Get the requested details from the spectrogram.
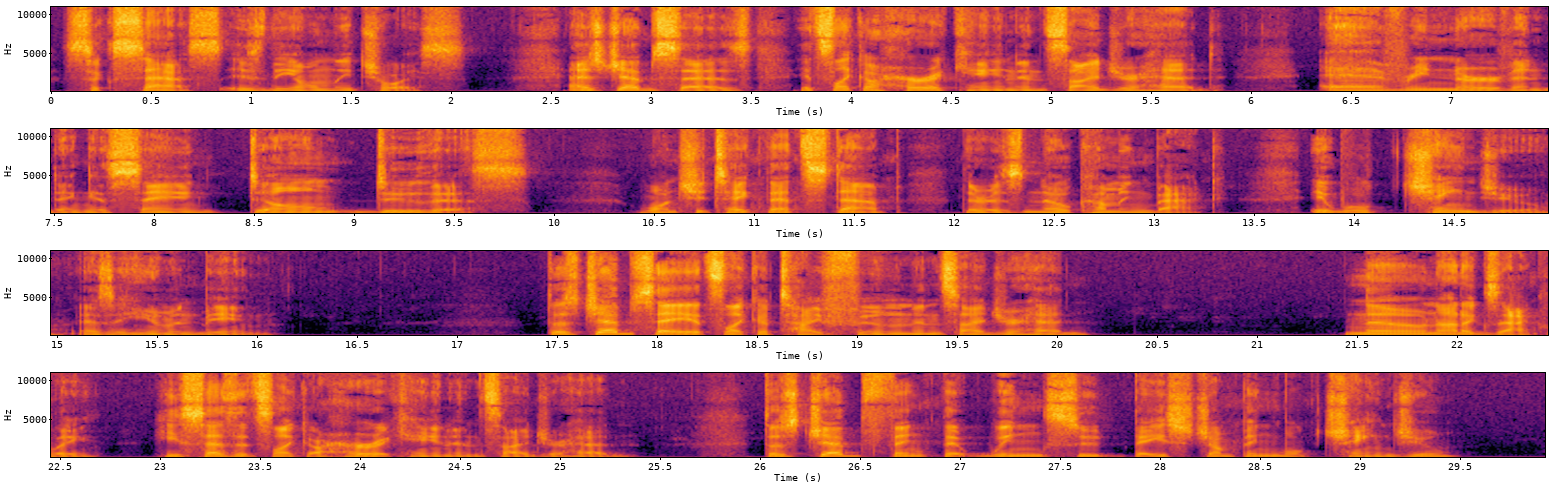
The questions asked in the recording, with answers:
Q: Does Jeb think that wingsuit base jumping will change you?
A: Yes, he does. He thinks it will change you as a human being.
